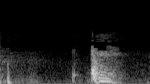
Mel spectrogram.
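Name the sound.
sneeze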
